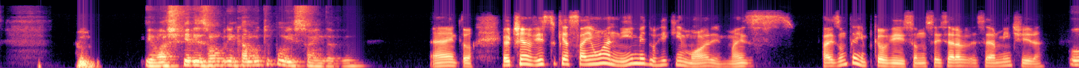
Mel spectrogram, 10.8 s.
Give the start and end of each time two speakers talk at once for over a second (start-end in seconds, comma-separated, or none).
none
